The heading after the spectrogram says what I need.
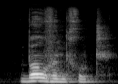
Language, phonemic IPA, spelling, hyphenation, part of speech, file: Dutch, /ˈboː.və(n)ˌɣut/, bovengoed, bo‧ven‧goed, noun, Nl-bovengoed.ogg
- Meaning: 1. topmost tobacco leaves of the tobacco plant or tobacco made of those leaves 2. outer clothing, upper dres, clothes worn over one's underwear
